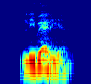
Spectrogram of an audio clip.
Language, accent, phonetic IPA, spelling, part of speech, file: Catalan, Valencia, [liˈbɛ.ɾi.a], Libèria, proper noun, LL-Q7026 (cat)-Libèria.wav
- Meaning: Liberia (a country in West Africa, on the Atlantic Ocean, with Monrovia as its capital)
